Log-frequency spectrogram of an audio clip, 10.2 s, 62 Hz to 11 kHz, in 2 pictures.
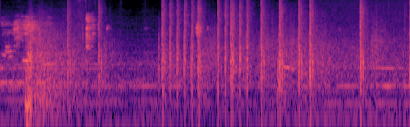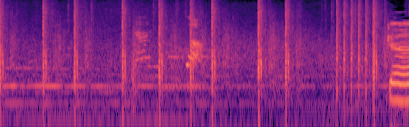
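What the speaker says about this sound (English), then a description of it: "Gunshots." Gunfire in the video game Fallout 4: sharp, loud cracks in irregular bursts and rapid strings across the whole stretch, some shots single and some in quick volleys, over a low steady game ambience.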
